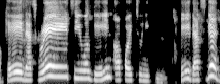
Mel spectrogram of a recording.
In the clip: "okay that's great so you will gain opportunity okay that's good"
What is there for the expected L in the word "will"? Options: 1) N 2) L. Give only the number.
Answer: 2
